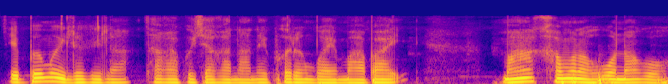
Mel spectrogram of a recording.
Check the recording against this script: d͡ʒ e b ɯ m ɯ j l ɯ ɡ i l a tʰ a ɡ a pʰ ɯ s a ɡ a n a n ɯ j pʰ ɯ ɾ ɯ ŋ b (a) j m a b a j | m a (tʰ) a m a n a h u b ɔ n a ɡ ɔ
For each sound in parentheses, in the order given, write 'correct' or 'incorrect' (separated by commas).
correct, incorrect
